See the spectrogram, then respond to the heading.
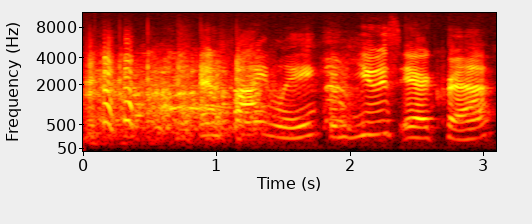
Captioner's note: laughing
